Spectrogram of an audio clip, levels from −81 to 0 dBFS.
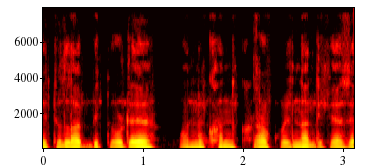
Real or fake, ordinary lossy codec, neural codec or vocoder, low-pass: fake; none; codec, 16 kHz, 8 kbps, FunCodec, trained on LibriTTS, 25 frames a second; none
